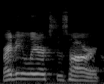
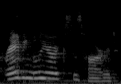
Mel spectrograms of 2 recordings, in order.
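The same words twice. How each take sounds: First: Said in the usual way. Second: Higher, put-on whine about lyrics; mock whiny voice. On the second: Shown as a demonstration. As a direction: whine it like a sulky kid.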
